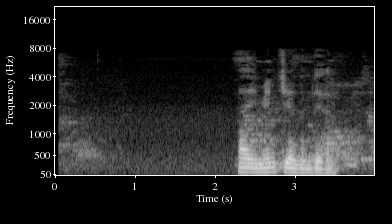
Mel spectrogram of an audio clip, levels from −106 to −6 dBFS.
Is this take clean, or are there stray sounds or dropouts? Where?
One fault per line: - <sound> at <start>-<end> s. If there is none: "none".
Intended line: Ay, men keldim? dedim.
none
